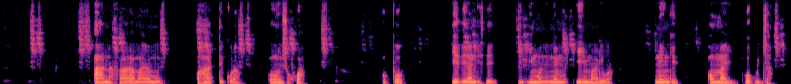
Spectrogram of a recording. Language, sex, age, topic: Oshiwambo, male, 25-35, agriculture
